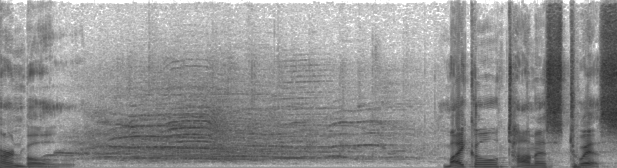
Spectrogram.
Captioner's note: audience applauds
